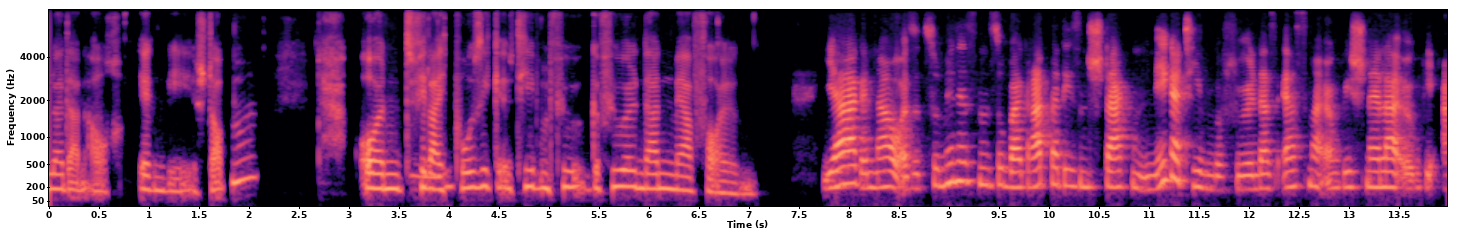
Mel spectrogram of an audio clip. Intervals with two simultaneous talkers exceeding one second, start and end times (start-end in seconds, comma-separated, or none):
none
